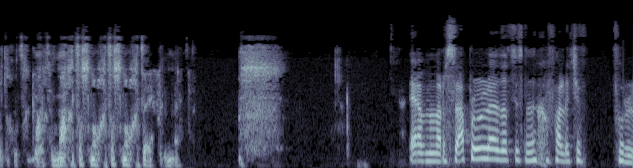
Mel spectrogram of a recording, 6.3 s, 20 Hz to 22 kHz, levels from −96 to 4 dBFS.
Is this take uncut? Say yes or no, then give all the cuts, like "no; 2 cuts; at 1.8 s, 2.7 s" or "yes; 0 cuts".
no; 2 cuts; at 1.1 s, 5.2 s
